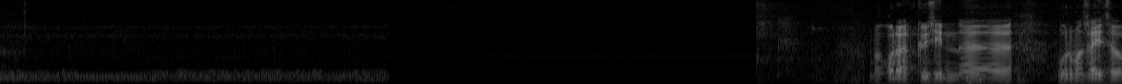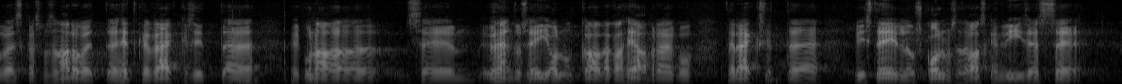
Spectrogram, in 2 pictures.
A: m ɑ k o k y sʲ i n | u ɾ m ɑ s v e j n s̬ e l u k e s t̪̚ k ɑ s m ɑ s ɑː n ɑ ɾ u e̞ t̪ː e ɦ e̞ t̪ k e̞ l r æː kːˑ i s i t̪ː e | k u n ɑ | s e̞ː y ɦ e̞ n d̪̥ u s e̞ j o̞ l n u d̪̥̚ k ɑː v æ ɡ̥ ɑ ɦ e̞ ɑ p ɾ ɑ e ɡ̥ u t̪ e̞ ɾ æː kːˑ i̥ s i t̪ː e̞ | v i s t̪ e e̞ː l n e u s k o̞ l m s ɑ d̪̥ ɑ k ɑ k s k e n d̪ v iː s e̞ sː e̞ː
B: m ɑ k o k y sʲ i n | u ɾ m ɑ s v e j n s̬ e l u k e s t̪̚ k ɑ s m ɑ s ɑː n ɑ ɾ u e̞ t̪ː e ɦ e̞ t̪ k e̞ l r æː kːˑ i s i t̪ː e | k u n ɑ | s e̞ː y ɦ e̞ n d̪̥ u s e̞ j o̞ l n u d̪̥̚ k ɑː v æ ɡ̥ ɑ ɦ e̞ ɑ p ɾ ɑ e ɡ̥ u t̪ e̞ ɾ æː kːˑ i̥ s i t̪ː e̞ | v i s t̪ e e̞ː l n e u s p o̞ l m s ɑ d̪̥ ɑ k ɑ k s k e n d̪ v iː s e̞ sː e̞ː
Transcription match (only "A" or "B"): A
